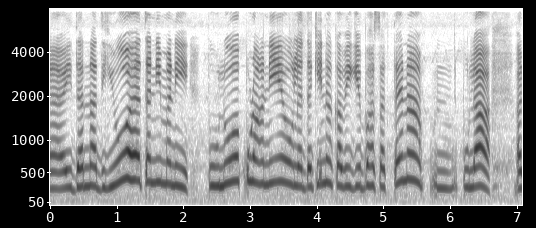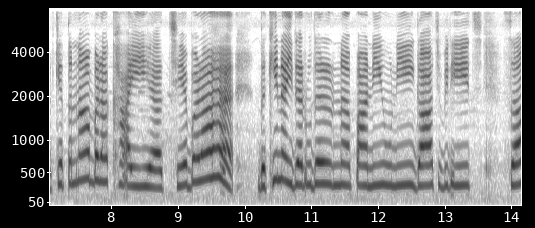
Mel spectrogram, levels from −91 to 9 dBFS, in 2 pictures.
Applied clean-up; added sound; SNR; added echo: none; none; none; none.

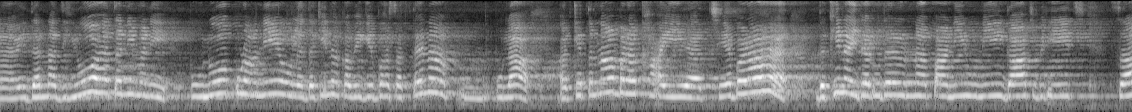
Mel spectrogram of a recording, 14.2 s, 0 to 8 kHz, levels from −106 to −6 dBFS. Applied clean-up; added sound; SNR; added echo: none; none; none; reverberation time 2.0 s.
